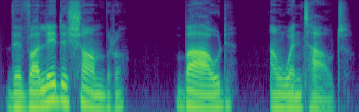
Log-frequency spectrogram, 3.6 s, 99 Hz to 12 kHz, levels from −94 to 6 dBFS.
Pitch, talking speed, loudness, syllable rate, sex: 115 Hz, 135 wpm, -18 LUFS, 4.2 syllables/s, male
